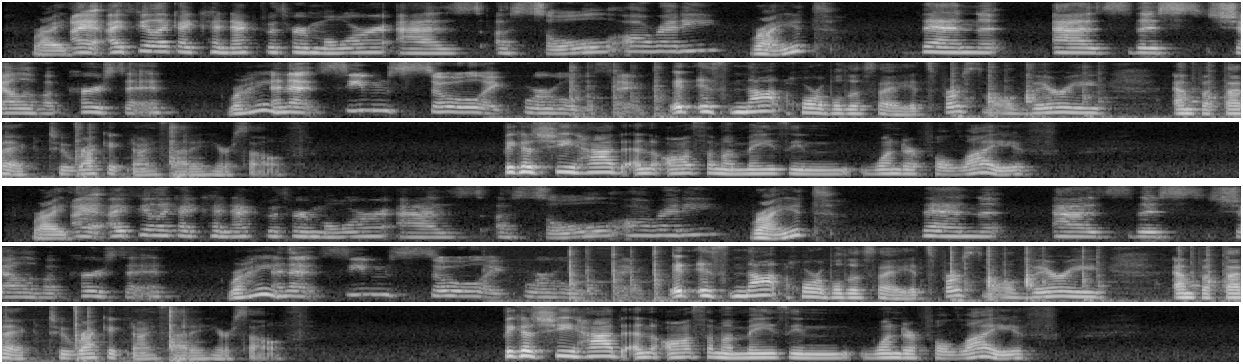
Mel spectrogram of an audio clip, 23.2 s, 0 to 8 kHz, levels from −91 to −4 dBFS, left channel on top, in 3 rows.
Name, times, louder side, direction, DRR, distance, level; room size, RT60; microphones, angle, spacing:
voice 1, 0.4-4.5 5.7-6.2 6.6-8.8 9.4-11.8, left 5 dB, 70° left, 0.7 m, -32 dB
voice 2, 4.7-5.2 9.2-9.5 11.9-17.2 18.6-21.9, right 2 dB, 10° right, 0.3 m, -28 dB
sound 1, 10.7-16.7, right 5 dB, 70° right, 0.6 m, -40 dB
2.9 x 2.6 x 2.7 m
head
